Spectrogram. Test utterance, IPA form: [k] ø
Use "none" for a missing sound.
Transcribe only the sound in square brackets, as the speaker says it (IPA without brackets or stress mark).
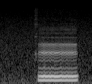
k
